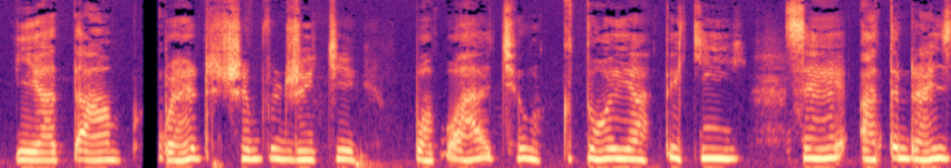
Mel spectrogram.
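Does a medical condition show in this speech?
Yes: cerebral palsy; since birth, born apparently lifeless, parents told would die within three weeks; speech defect noticeable to others, not heard by self, startled by own voice on microphone.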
